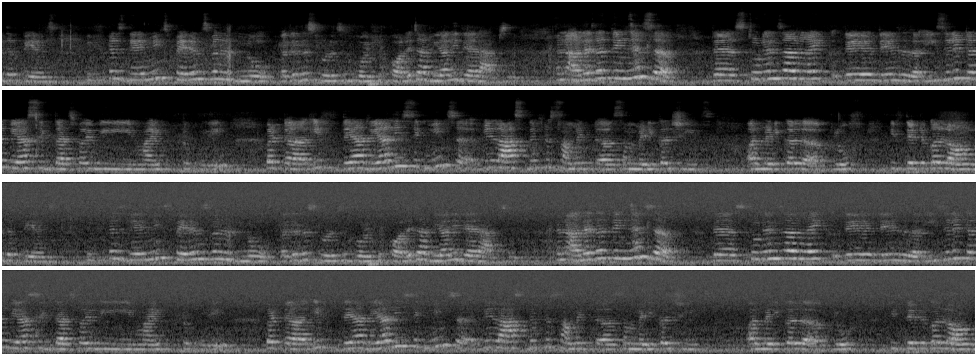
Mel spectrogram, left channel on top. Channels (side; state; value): right; noise; hiss, 4 dB below the sound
